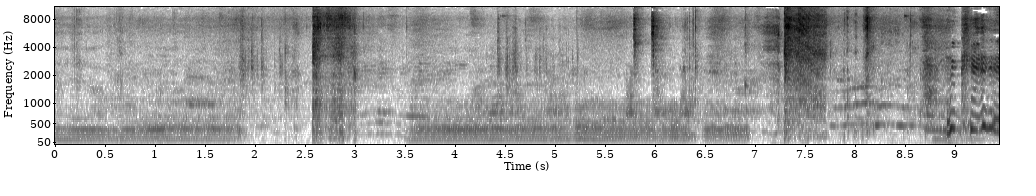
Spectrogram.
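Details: A male house cat vocalizing while he eats, as he always does; long, steady, buzzing growl-like moans in two stretches of about two and three seconds, with eating noises and rustling between and a person speaking briefly.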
